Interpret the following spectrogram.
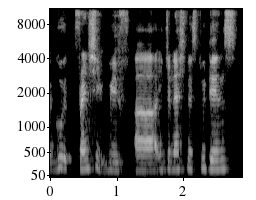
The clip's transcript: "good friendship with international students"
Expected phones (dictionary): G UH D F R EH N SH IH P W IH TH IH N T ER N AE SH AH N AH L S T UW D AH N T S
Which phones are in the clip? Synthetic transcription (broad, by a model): G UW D F R EH N SH IH P W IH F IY N T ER N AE SH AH N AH L S T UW D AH N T S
